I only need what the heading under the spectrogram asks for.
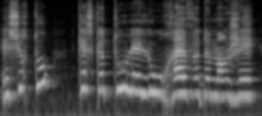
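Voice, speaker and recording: A woman's voice: high-pitched, slow pace, pushed and bright, voice pushed up, heavily acted. A woman voicing a busy father wolf who lectures his cubs in a bossy way. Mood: lecturing.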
